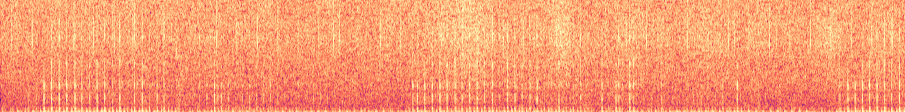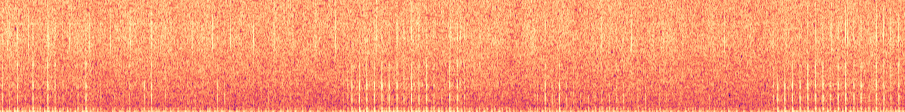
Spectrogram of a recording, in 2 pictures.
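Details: Low, throaty purring from the pet cat Beatrice, rhythmically swelling into harsher buzzing bursts about every two seconds and dipping between them, steady for the whole stretch.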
